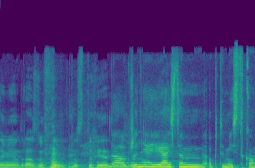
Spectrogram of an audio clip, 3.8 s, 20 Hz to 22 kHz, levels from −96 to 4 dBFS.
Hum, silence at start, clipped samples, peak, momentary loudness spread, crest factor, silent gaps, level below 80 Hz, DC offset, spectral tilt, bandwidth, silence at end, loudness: none; 0 s; under 0.1%; -4 dBFS; 9 LU; 14 dB; none; -42 dBFS; under 0.1%; -6 dB/octave; 16 kHz; 0 s; -19 LUFS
